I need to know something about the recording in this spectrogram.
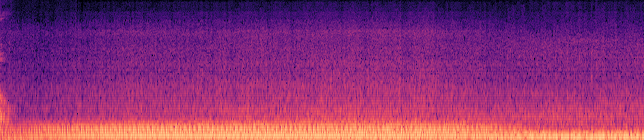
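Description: Harley-Davidson V-twin motorcycle engine running at a steady speed while riding, growing louder over the first second and then holding one even note. About five seconds in it changes to a rougher, lower rumble.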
